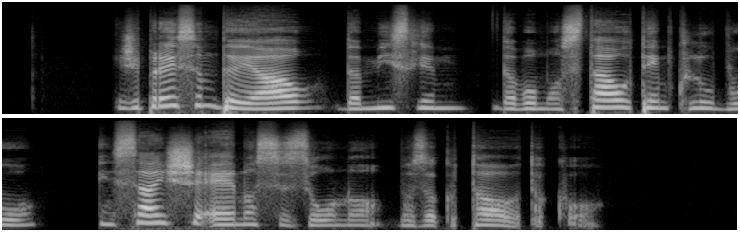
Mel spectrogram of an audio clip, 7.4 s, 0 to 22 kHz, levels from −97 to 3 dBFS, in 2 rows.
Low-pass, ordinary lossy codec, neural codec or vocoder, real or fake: 19.8 kHz; none; autoencoder, 48 kHz, 32 numbers a frame, DAC-VAE, trained on Japanese speech; fake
